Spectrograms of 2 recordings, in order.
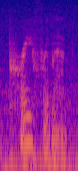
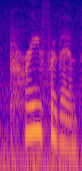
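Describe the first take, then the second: First: Whispered plea. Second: Insistent call to pray; firm repeat. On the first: Urging prayer, hushed then repeated. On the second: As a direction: press the word Pray. Urging prayer, repeated firmly. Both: Real, not acted.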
